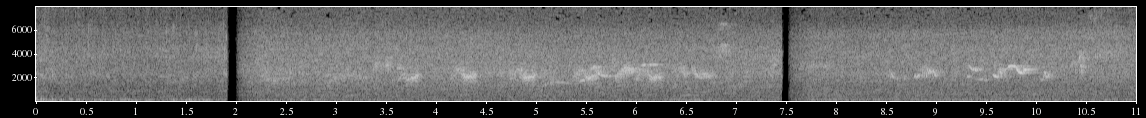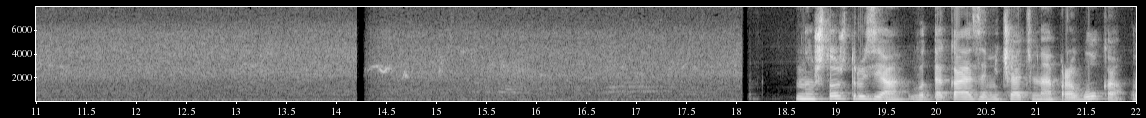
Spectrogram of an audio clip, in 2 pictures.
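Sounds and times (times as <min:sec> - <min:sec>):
songbird chirping: 0:02.1 - 0:18.1.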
